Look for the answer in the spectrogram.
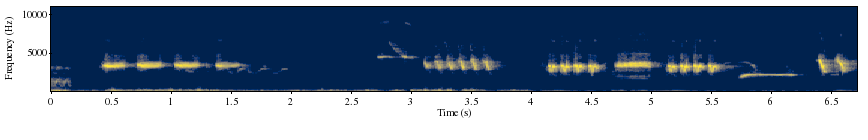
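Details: Asian pied starling song for teaching juveniles: a series of steady high whistles, then rapid trilled notes, a long level lower whistle and a final buzzy note, over low rumbling noise.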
